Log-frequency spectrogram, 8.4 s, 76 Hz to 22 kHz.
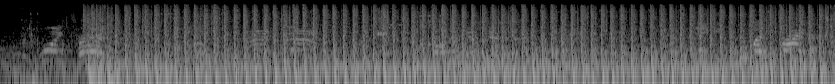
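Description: A deployed turret in The Division 2 opens up with rapid, sustained automatic gunfire, loud and continuous after a brief quieter moment at the start.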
